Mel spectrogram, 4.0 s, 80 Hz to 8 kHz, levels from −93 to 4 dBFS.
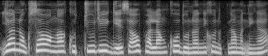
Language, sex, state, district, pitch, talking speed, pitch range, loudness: Garo, female, Meghalaya, West Garo Hills, 240 Hz, 135 wpm, 215-265 Hz, -15 LUFS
